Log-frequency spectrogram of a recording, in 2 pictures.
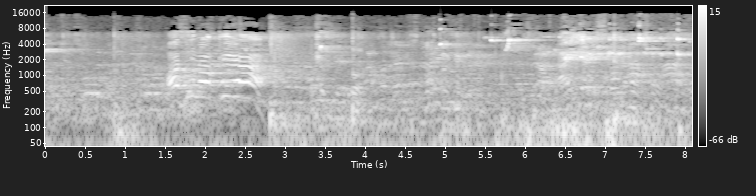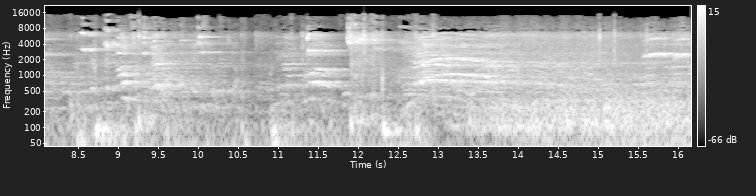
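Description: Volleyball rally in a large gym hall: the ball is struck with sharp smacks several times while players shout. The shouting grows louder and steadier in the last few seconds as the point ends, and a referee's whistle sounds just before the end.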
